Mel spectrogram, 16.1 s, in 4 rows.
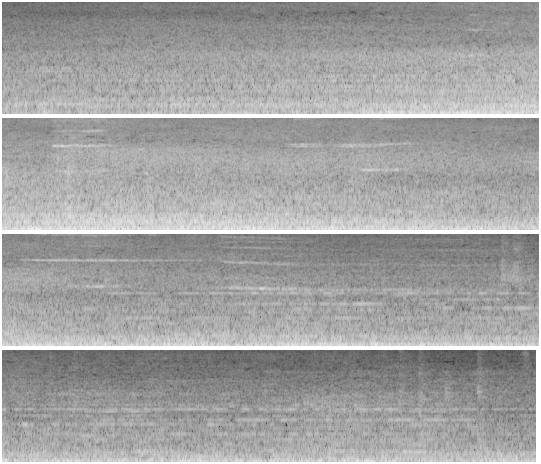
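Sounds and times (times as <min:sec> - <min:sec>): train wheels rumbling on rails: 0:00.0 - 0:16.0
high wheel squeals: 0:03.4 - 0:05.4, 0:06.1 - 0:10.8.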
